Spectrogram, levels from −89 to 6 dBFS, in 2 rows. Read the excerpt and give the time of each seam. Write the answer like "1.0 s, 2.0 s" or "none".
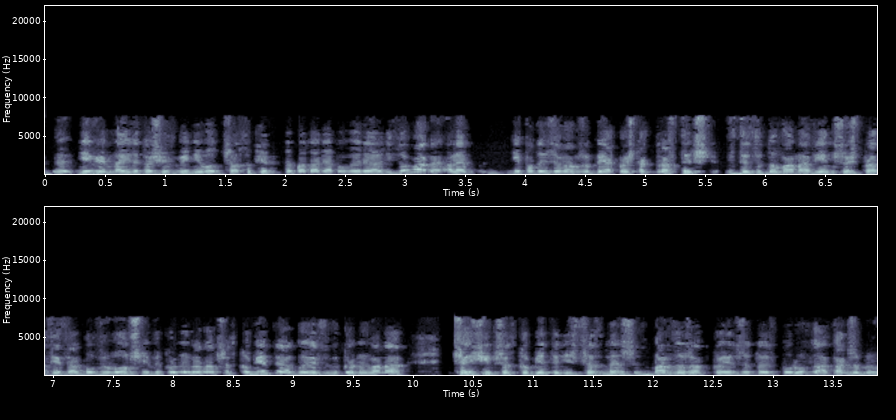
none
